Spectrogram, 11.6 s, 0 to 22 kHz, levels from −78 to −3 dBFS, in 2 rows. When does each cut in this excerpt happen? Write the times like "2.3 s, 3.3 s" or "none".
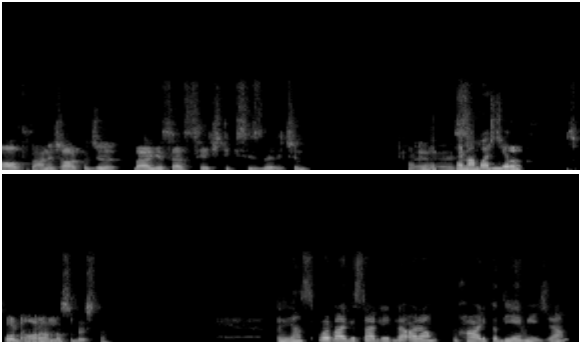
4.3 s, 6.0 s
